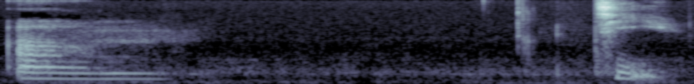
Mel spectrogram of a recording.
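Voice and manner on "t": ordinary talk, nothing marked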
